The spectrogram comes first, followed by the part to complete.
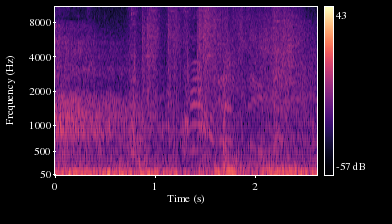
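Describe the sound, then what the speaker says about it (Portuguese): A loud explosion in the Skyrim video game bursts out as a dense, booming rumble with heavy low-end thuds that sustain through the whole stretch. "Que explosão doida foi essa?"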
